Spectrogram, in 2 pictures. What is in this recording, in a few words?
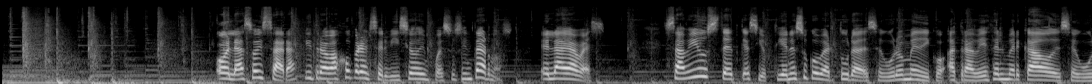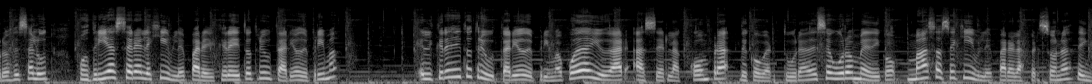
Premium Tax Credit Spanish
